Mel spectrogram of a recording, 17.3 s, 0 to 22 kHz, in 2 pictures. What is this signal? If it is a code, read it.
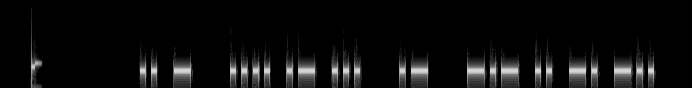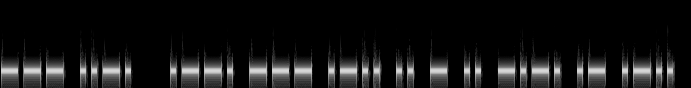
Morse code, heard as a keyed tone, about 17 wpm, 700 Hz. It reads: IT HAS A KIND OF POLITICAL
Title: Sentences from Top 1000 Words - Review Part 5 - 17wpm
